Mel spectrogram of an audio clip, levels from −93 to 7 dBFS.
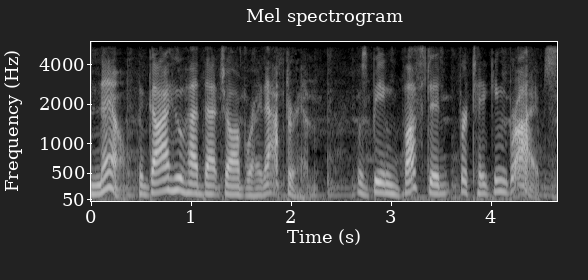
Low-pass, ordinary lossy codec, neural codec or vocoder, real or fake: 5.4 kHz; AAC, 48 kbps; codec, 16 kHz, 4 kbps, FreqCodec, larger model; fake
